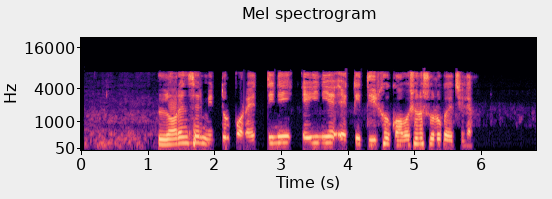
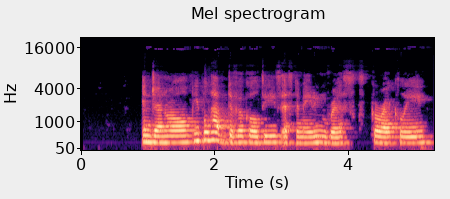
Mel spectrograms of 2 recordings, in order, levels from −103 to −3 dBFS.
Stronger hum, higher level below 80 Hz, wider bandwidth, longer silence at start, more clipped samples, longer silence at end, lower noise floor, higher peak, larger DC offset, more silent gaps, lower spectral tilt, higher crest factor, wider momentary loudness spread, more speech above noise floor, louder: neither; about the same, -54 dBFS vs -54 dBFS; about the same, 7.6 kHz vs 7.4 kHz; second, 0.3 s vs 0.9 s; neither; first, 1 s vs 0 s; second, -69 dBFS vs -76 dBFS; about the same, -2 dBFS vs 0 dBFS; neither; neither; second, -3.5 dB/octave vs -7.5 dB/octave; about the same, 16 dB vs 14 dB; about the same, 6 LU vs 7 LU; second, 52 dB vs 62 dB; second, -17 LUFS vs -14 LUFS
